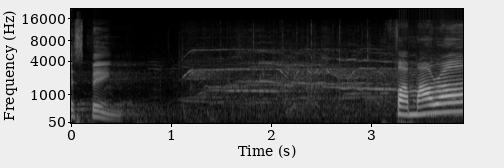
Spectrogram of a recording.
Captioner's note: audience cheers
